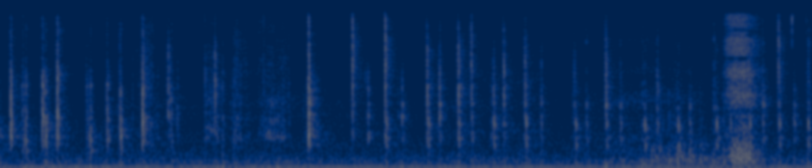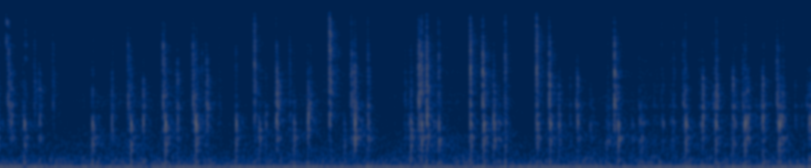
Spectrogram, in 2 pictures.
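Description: Fingertips click and tap the shoulder buttons and face buttons of a hollow, black plastic Sony DualSense gamepad. The result is a rapid, uneven stream of sharp, bright plastic clicks with almost no ring, over a steady low hum. A short, soft rushing swish rises briefly midway through.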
